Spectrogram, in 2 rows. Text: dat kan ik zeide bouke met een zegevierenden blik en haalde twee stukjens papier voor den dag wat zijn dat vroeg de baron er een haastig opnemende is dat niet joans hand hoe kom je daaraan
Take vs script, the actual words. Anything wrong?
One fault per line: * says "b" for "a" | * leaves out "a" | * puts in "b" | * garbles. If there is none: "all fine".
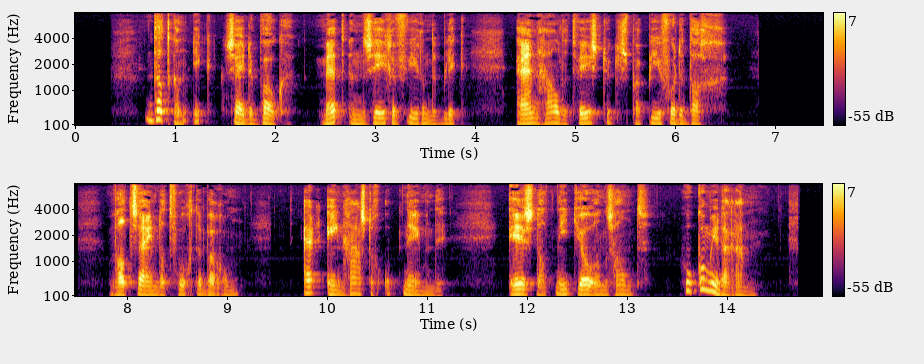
all fine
